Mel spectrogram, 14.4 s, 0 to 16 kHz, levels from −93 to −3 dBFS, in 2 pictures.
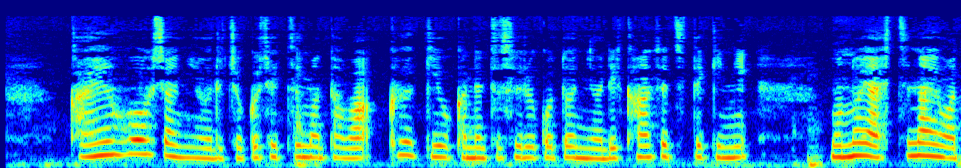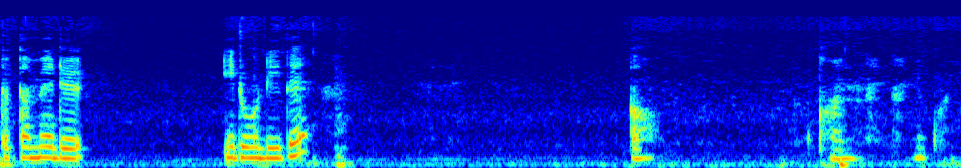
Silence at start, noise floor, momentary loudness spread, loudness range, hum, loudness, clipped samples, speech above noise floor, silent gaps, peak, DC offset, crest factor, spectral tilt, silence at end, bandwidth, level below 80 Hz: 0.15 s; -64 dBFS; 18 LU; 16 LU; none; -25 LUFS; under 0.1%; 39 dB; none; -6 dBFS; under 0.1%; 20 dB; -6 dB/octave; 0.3 s; 11.5 kHz; -48 dBFS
